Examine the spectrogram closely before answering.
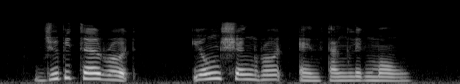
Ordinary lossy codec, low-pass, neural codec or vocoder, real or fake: AAC, 48 kbps; 7.2 kHz; none; real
